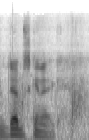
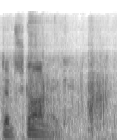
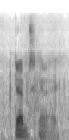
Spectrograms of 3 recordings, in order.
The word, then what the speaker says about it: Debsconeag: It's also Debsconeag. It's not Debsconeag. Debsconeag.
